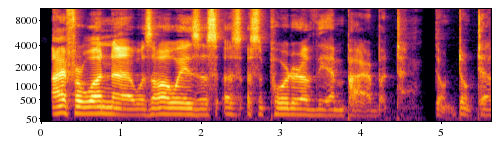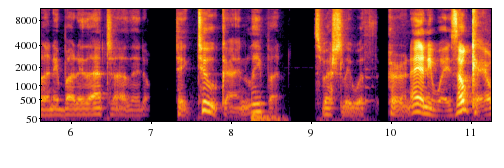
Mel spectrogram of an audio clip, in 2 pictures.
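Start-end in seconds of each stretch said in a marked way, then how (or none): 0.1-10.2 put-on elderly man's voice. Game narrator voicing an older bearded man talking to the player, older man voice. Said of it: "kind of an older bearded man greets you".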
